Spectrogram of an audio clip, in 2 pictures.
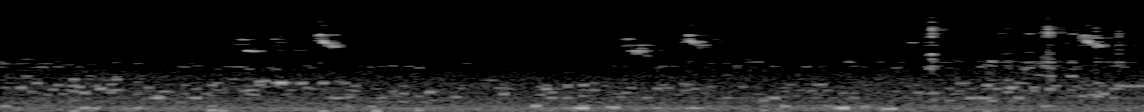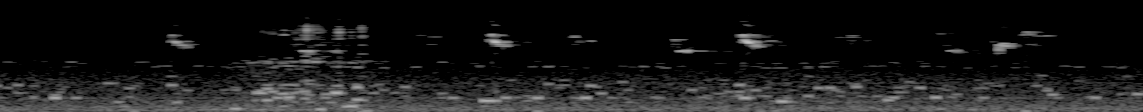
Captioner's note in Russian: птички щебечут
